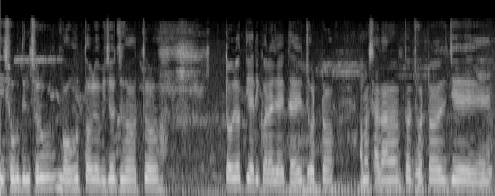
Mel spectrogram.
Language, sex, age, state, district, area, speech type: Odia, male, 18-30, Odisha, Kendrapara, urban, spontaneous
